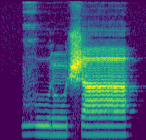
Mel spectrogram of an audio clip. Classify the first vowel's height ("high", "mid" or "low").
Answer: high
